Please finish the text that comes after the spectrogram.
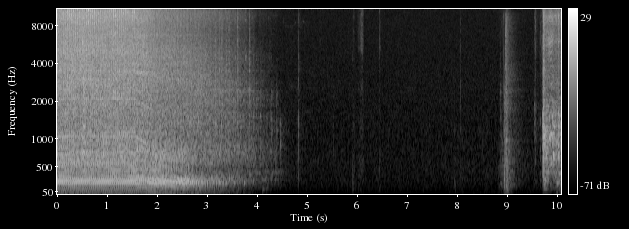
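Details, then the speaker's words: Scag Turf Tiger 61 with Kohler CH25S, which shuts off when the blades engage; one coil wire pulled: runs rough and fast-pulsing, dies within four seconds. The other cylinder is dead, traced to a failed ignition coil. "well there's our problem right there very easy diagnosis this cylinder is dead for whatever reason the tractor's not even running on this cylinder"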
